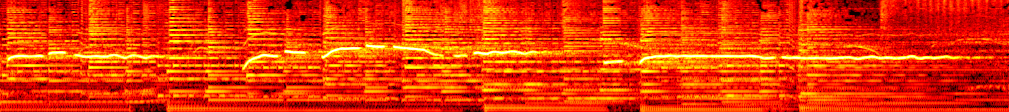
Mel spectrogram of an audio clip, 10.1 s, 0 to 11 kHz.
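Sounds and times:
live band playing: 0:00.0 - 0:10.0
whistled melody: 0:00.0 - 0:10.0.

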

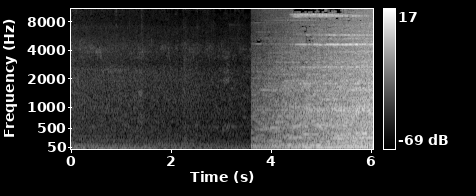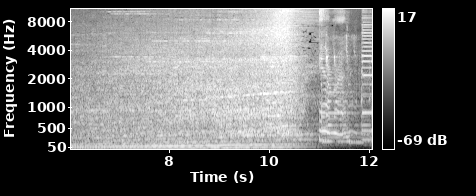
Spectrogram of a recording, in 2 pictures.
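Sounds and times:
deep rumbling build-up effect: 0:03.6 - 0:11.2.

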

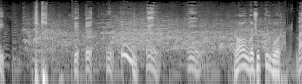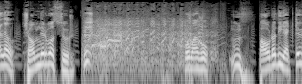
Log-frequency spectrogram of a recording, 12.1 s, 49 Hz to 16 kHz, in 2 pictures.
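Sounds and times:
man making comic noises: 0:00.0 - 0:04.2, 0:07.6 - 0:08.0, 0:09.8 - 0:11.1.

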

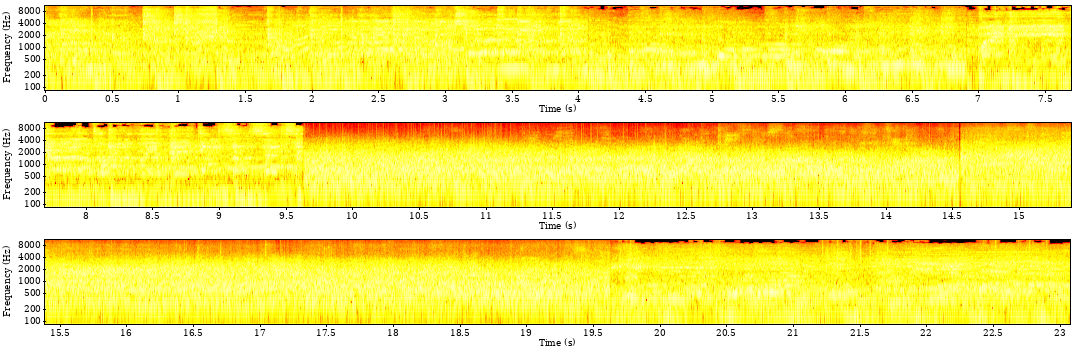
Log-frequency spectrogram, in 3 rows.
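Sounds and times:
music: 0:00.0 - 0:09.6, 0:19.6 - 0:23.0
jet aircraft roar: 0:00.0 - 0:23.0.

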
